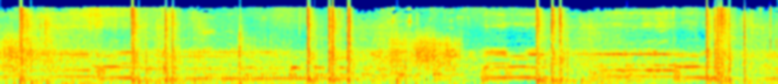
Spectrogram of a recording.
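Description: Aerial firework shells bursting in rapid clusters of sharp bangs and cracks during a starmine barrage. Music plays over loudspeakers the whole time.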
